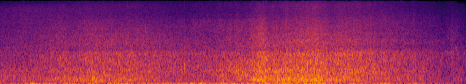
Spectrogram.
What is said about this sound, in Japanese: その時激しい波が来た。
